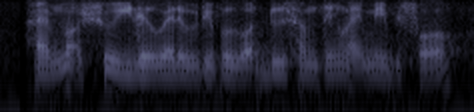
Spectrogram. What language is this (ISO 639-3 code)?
eng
